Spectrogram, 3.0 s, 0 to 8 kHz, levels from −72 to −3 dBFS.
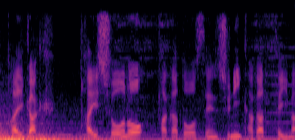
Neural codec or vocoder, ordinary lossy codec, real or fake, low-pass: none; none; real; 7.2 kHz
